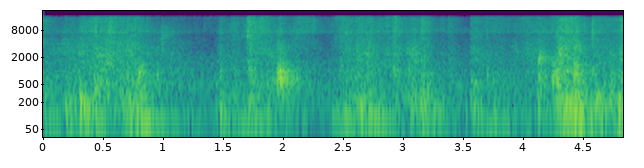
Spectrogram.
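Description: Irregular rustling and soft knocks of a cardboard shipping box and its packed contents being handled and pulled out. There is a sharper rustle about two seconds in, and the handling grows louder near the end.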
